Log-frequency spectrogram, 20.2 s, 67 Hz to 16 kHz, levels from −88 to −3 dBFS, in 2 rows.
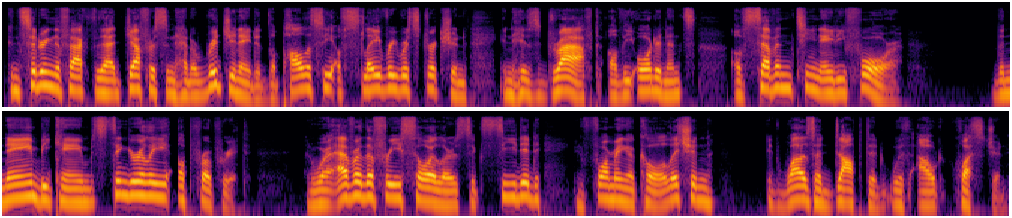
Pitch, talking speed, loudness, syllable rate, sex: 145 Hz, 125 wpm, -22 LUFS, 4.9 syllables/s, male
